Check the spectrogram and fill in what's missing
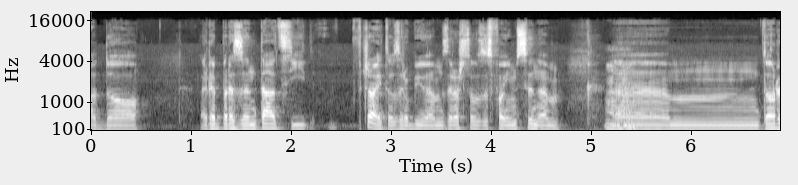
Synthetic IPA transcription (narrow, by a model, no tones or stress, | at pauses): d̪ɔ | ɾɛpɾɛzɛnt̪at̪sʲjift͡ʂɔɾajt̪ɔzɾɔbʲiwɛmzɾɛʂt̪ɔ̃w̃zɛsfɔjimsɘnɛm | d̪ɔɾ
